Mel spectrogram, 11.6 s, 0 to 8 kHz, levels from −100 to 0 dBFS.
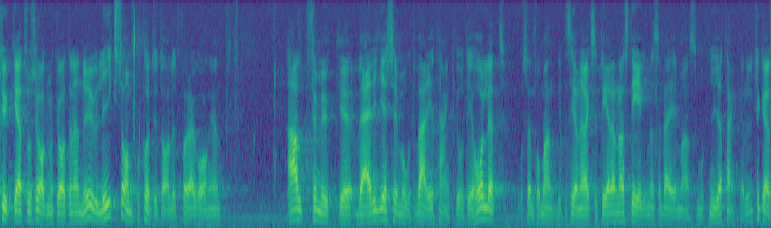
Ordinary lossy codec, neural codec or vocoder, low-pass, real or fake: none; none; none; real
